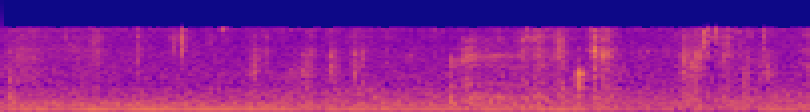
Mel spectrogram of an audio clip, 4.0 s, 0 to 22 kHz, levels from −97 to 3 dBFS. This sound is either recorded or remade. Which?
recorded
